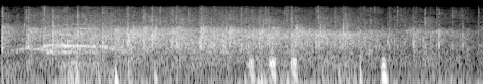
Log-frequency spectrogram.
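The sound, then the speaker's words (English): A large Lake Forest Davidson church crowd applauds steadily to welcome Mike Moses, a dense wash of clapping holding throughout with a few scattered louder claps standing out, no speech over it. “Give a warm Lake Forest Davidson welcome to Mike Moses.”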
